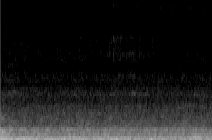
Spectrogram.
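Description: Steady background rumble and hiss, with a faint steady hum.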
